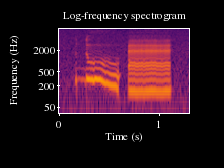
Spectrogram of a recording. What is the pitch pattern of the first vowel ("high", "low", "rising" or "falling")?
falling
